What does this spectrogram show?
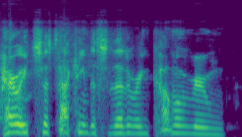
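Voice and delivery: put-on British accent. Voicing a professor scolding Harry: put-on British accent. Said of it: "I need to remember how to do British accent".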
